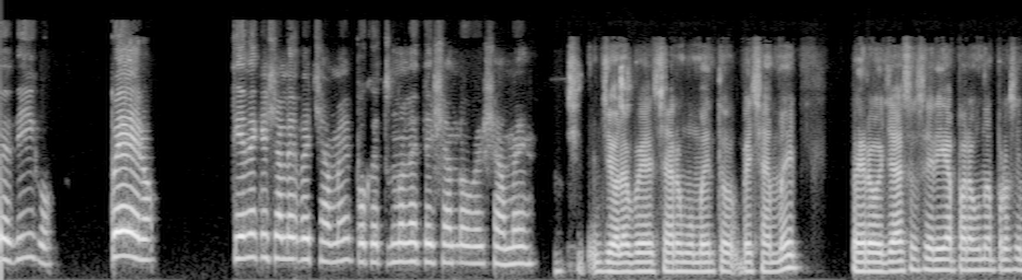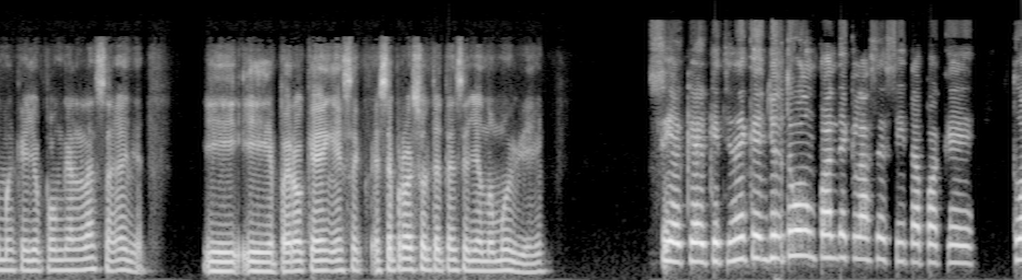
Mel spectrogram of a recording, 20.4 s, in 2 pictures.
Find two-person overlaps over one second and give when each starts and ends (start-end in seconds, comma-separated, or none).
none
